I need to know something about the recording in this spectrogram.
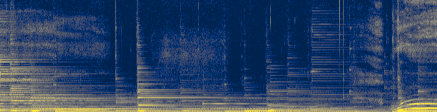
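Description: Acoustic guitar picking chords over a bass line in an instrumental break of a slow huapango-ranchera ballad. A sung note slides in right at the end.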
